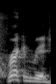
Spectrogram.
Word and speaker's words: Breckenridge: For some reason they think there's supposed to be a B in the middle of it, but uh no, it's Breckenridge.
